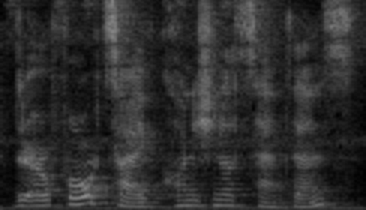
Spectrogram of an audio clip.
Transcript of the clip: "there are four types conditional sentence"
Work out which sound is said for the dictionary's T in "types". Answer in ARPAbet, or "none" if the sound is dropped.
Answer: S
